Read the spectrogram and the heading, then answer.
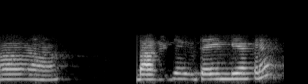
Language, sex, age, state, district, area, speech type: Telugu, female, 60+, Andhra Pradesh, East Godavari, rural, conversation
